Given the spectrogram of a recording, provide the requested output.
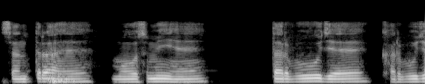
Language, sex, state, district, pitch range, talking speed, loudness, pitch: Hindi, male, Uttar Pradesh, Muzaffarnagar, 125-135 Hz, 115 wpm, -15 LUFS, 130 Hz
